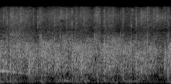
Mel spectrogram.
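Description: Steady, dense applause from a crowd fills the whole moment, a continuous wash of many hands clapping at a fairly loud, even level with no talking.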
